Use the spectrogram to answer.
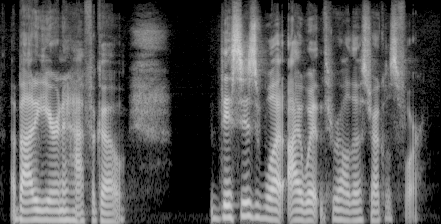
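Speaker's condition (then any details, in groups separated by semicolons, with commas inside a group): No condition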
